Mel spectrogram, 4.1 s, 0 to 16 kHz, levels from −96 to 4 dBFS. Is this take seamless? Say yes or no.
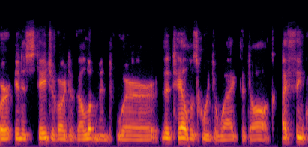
yes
